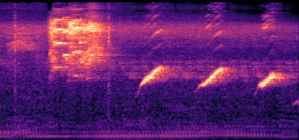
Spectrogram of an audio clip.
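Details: White-rumped shama song used as a lure to provoke other birds to sing: three clear, rising whistled notes spaced about half a second apart, after a brief hissing burst, over a steady low hum.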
